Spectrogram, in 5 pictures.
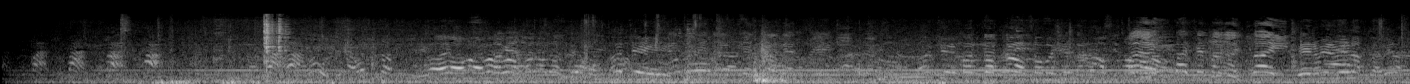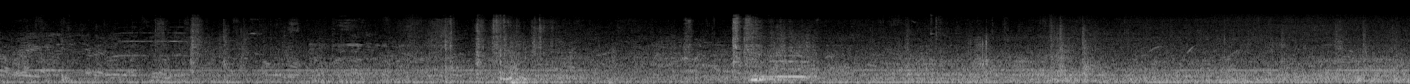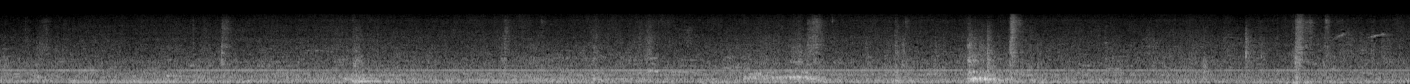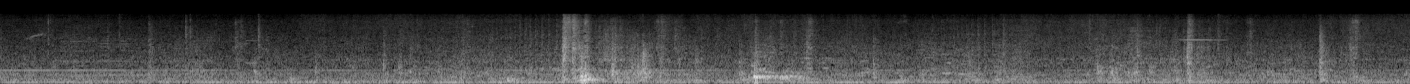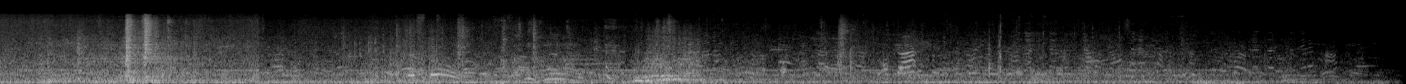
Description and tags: Napoli Molo Beverello hydrofoil workers and passengers
windshield
boarding passengers. workers in background
field-recording, capri, italy, hydrofoil, napoli, passengers, port, boat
